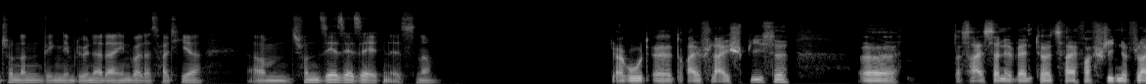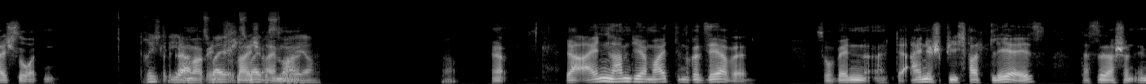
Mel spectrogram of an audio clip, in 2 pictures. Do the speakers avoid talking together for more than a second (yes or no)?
no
